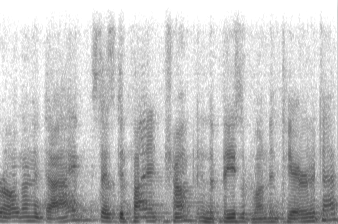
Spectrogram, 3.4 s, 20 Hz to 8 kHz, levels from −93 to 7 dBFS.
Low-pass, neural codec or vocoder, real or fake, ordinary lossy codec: 7.2 kHz; codec, 16 kHz in and 24 kHz out, 0.6 kbps, FireRedTTS-2 codec; fake; Opus, 24 kbps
